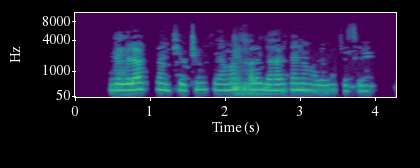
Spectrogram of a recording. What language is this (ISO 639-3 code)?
pus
